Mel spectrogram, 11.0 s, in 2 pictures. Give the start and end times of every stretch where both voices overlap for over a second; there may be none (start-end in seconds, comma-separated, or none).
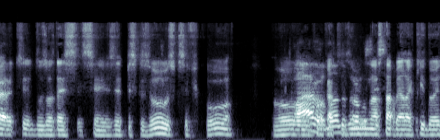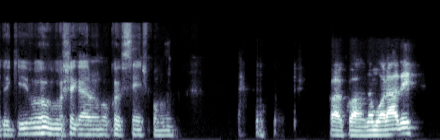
3.6-5.0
